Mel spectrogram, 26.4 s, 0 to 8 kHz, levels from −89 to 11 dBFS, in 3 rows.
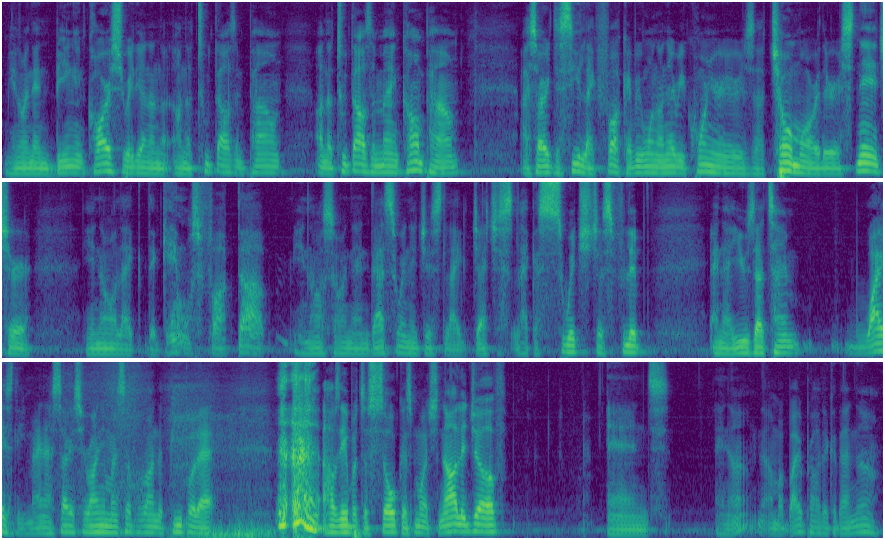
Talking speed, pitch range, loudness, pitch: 210 wpm, 90-115 Hz, -18 LUFS, 100 Hz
